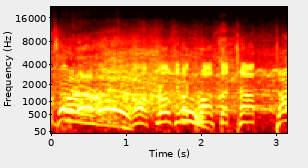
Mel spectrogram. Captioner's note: commentators exclaim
